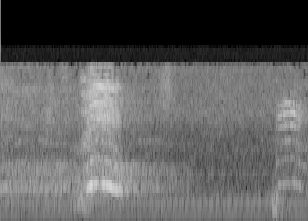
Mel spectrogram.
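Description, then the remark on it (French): A female owl gives a drawn-out, slightly wavering call, then a shorter one near the end, heard over a steady low background hum. “Alors le hibou, c'est quelque chose, c'est un chant qui il fait cou. Ça c'est la femelle.”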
